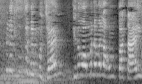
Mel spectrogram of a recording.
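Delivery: loud, laughing mock-outrage; laughing scold. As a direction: scold him while laughing. Mother scolds fake graveside drama. (natatawang pagsaway)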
